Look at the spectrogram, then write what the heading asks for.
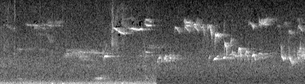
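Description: Faint birds chirping over a quiet background hiss. A low rumble under it drops away about three seconds in.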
